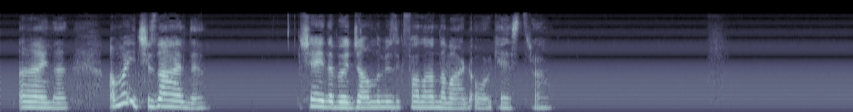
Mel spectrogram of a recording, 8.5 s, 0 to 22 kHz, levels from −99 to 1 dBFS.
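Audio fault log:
Throughout: DECT cordless phone buzz. A steady, thin buzz at 100 Hz with a dense stack of harmonics sits roughly 20 dB below the speech. It comes from a nearby DECT handset or base sending a radio burst every 10 ms, which the audio circuitry rectifies into sound.
1.47 s: CD skip. A dropout of about 7 ms, and then the speech jumps abruptly to a different point. A knock or a disc flaw made the laser jump onto another turn of the disc spiral, so the player muted briefly and resumed playback from a displaced position.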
